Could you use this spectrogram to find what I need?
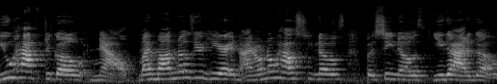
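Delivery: ordinary delivery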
